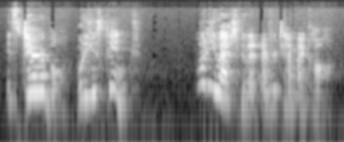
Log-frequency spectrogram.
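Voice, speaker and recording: A woman voicing a neurotic, worn-out mother in her forties, quick, snappish and urgent, in a dramatic script reading. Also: sits high, huge pitch swings, a bit bright, voice pushed up, full character voice. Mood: irritated, urgent.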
